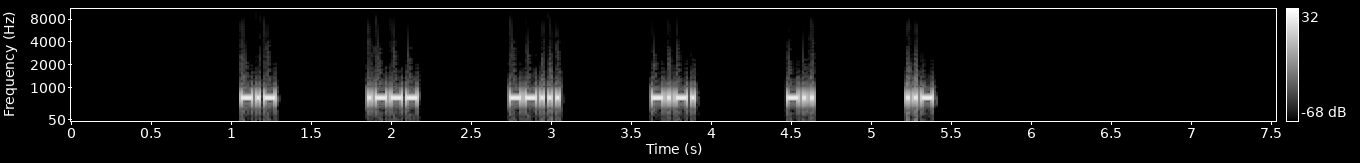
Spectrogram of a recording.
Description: Morse code, heard as a keyed tone, about 53 wpm, spaced as for 14 wpm, 700 Hz. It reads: KJ7CDU
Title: USA Call Signs - 6 Characters - 8x Character Spacing - 50wpm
